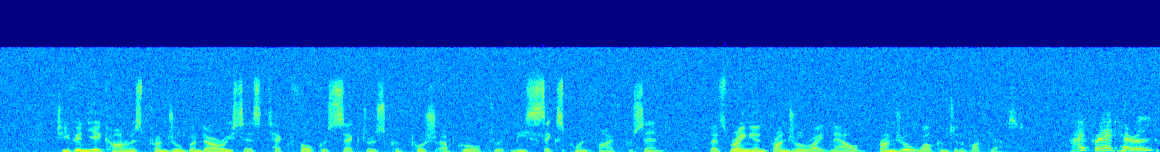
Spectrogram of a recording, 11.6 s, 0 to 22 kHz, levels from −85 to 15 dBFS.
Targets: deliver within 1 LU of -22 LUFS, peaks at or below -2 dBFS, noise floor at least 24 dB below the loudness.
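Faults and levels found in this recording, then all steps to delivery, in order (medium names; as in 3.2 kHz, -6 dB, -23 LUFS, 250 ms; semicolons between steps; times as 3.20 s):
noise floor -41 dBFS; noise floor target -54 dBFS; loudness -30.0 LUFS; peak level -12.5 dBFS; loudness target -22.0 LUFS
-> noise print and reduce 13 dB; trim +8 dB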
